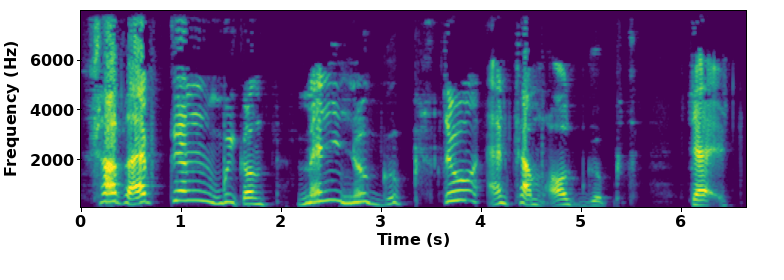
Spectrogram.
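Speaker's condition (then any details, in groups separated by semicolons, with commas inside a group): Cerebral palsy; speech problems when young, began talking after attending Gruella school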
